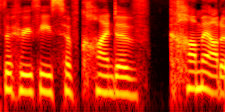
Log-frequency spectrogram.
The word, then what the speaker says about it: Houthis: Am I saying it right? Is it Houthis? – That's correct. Some people pronounce it Houthis, but it's Houthis with a hard H at the beginning.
